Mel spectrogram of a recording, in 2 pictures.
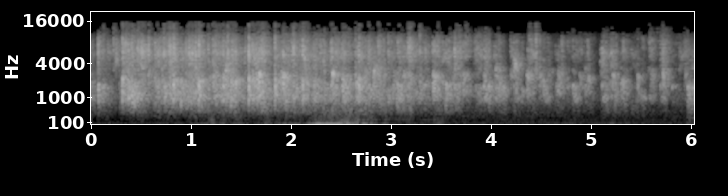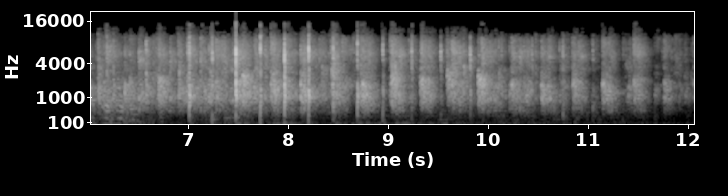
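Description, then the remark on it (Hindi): Sustained applause from a sizable crowd at the release of the IndiaFacts Hindu Human Rights Report 2017 lasts about twelve seconds, dense and steady at first, then thinning into more distinct individual claps toward the end. “आप सभी की एक बार जोरदार तालियां।”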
